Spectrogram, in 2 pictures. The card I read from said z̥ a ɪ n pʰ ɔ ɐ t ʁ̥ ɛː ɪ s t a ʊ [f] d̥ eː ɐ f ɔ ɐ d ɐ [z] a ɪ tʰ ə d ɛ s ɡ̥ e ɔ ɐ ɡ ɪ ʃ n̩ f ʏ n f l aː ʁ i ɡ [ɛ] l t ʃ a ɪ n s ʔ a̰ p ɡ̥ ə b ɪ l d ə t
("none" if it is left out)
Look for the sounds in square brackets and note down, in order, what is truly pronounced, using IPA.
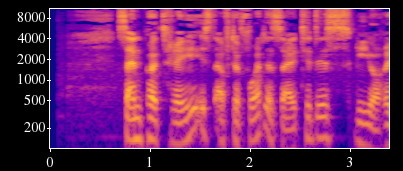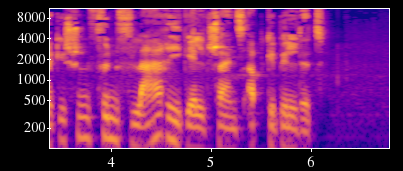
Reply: f, z, ɛ

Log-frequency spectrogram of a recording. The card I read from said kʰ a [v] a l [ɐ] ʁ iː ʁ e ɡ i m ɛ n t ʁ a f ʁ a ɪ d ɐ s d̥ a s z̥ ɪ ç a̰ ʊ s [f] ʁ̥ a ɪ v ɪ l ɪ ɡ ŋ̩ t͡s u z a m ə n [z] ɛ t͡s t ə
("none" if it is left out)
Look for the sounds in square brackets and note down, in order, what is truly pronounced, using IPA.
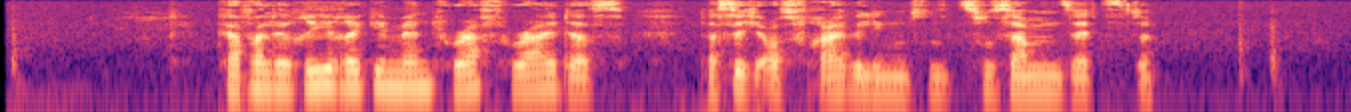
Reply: v, ə, f, z

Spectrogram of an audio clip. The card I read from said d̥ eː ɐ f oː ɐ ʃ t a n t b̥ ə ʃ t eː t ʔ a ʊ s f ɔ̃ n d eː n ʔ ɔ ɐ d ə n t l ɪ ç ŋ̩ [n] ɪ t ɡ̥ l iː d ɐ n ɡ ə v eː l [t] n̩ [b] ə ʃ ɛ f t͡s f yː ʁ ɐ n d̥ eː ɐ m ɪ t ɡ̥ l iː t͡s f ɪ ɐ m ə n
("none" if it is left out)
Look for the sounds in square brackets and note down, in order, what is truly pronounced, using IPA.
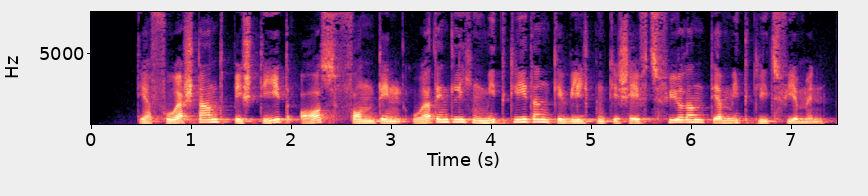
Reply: m, t, ɡ

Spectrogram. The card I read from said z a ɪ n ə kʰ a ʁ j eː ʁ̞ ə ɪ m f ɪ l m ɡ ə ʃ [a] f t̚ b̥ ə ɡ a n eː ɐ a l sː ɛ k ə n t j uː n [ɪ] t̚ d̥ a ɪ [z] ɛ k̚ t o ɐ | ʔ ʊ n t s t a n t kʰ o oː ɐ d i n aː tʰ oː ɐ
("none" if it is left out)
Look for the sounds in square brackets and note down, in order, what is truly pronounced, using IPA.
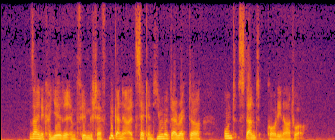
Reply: ɛ, ɪ, ʁ

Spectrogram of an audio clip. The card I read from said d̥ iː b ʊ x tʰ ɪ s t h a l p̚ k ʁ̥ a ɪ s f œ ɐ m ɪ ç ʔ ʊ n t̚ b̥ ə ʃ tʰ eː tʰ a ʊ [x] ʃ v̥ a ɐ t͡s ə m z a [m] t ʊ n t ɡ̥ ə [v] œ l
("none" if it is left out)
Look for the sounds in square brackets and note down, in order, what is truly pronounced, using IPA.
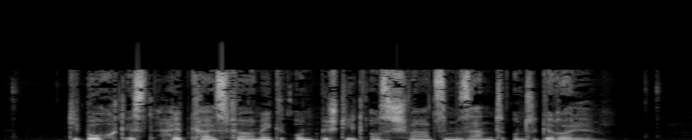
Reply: s, n, ʁ

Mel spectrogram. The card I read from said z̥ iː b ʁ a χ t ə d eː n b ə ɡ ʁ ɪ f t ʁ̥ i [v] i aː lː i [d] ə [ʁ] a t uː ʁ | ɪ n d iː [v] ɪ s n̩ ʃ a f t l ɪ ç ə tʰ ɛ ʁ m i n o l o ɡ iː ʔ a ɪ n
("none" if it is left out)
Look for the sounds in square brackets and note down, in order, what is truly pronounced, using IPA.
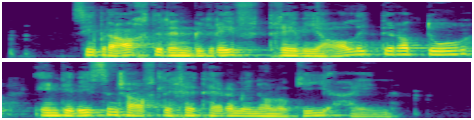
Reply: v, t, ʁ, v

